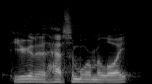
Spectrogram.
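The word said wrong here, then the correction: Malört: Wait, did I say that right? – Malort.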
